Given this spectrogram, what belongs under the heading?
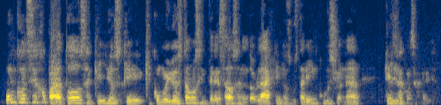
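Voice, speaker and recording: A man's voice: fairly high pitch, fast talker, darkish tone, breathy edge. A man interviewing a voice actor, asking eager, fan-like questions. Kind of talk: casual interview. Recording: voice slightly distant from the mic.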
